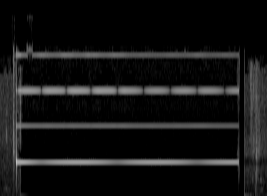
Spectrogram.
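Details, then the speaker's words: Simulated tinnitus, a steady high-pitched whistling tone for about three seconds, played as the ringing heard by a person who has lived with tinnitus for years and noticed it grow louder with fear. "i have lived with tinitus for years for the longest time I was stuck in what I know called the tinnitus trap where this sound became louder the more I fear it i will even play the sound here so you can have a sense of what I hear"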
